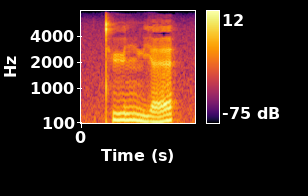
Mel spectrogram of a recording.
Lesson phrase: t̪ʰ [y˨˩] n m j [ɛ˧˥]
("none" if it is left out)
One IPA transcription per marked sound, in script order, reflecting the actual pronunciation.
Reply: y˥, ɛ˧˥

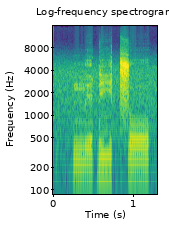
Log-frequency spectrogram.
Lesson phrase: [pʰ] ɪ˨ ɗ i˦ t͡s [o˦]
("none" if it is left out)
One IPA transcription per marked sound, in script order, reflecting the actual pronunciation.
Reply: m, o˦

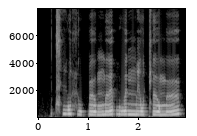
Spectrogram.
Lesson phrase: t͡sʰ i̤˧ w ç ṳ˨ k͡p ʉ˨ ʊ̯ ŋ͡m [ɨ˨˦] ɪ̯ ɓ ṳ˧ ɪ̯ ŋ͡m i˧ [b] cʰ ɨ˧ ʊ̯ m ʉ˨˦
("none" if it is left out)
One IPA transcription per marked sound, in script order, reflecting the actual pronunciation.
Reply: ɨ˨˦, w

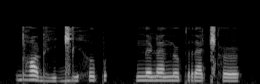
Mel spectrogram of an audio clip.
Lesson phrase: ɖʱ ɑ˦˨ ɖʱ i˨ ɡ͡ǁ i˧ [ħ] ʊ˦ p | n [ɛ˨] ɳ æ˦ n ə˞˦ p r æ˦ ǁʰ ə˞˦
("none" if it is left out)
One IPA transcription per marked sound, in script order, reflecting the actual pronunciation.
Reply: h, ɛ˦

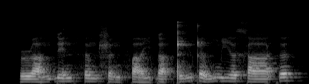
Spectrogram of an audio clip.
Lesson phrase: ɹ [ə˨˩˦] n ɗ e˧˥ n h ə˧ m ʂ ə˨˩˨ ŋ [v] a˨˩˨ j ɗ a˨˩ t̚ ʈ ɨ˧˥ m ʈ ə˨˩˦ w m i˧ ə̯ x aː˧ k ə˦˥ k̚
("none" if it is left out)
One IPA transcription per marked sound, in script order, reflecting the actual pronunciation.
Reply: a˨˩˦, f

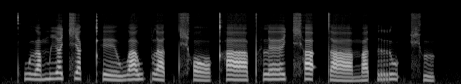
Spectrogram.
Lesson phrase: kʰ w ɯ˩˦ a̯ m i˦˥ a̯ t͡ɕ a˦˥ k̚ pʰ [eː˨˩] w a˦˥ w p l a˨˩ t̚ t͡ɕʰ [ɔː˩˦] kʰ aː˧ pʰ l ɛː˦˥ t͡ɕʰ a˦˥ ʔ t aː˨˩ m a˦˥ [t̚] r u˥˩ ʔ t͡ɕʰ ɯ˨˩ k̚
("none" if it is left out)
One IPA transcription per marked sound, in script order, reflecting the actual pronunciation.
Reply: eː˨˩, ɔː˩˦, t̚

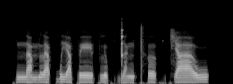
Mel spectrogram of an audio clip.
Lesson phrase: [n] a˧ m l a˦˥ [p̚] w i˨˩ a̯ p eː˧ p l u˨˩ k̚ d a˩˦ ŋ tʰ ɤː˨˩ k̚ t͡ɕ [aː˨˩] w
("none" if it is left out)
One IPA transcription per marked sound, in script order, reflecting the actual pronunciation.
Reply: n, p̚, aː˦˥

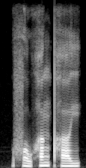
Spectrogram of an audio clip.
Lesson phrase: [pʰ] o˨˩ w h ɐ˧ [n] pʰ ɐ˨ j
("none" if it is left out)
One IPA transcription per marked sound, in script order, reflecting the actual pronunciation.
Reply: f, ŋ

